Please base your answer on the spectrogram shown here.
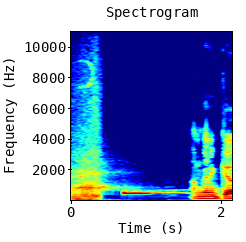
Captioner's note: high tone chimes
